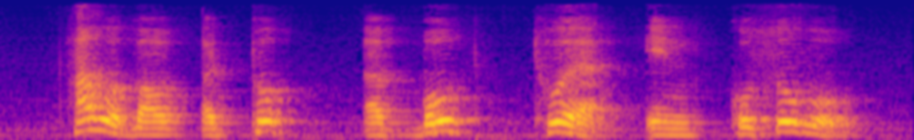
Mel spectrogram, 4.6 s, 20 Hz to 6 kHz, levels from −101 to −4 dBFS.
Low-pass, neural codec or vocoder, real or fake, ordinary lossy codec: 5.4 kHz; codec, 16 kHz in and 24 kHz out, 1 kbps, XY-Tokenizer; fake; AAC, 24 kbps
